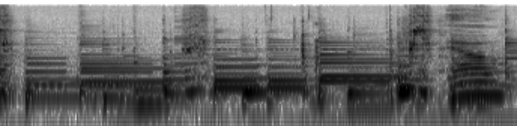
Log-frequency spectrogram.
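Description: Acoustic guitar playing a bossa nova accompaniment: a run of plucked chords changing between sung lines, with no voice.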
